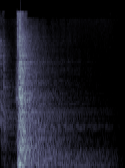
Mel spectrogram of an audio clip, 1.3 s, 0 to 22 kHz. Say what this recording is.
Appliance-Washing Machine-Door-Close-01
The sound of a washing machine's door being closed. Despite it's big, boom-y sound the door isn't being slammed shut.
